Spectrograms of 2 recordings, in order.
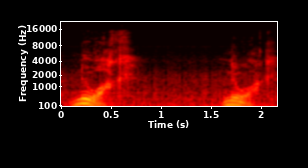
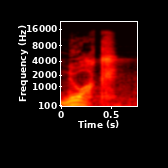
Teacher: we really don't have gutturals in english you know that kind of breathy you know sound in the back of the throat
